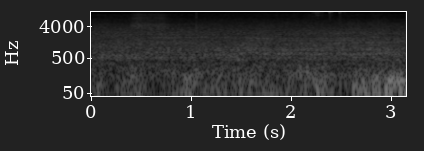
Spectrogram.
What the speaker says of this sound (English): This is JetBlue came in from Nantucket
